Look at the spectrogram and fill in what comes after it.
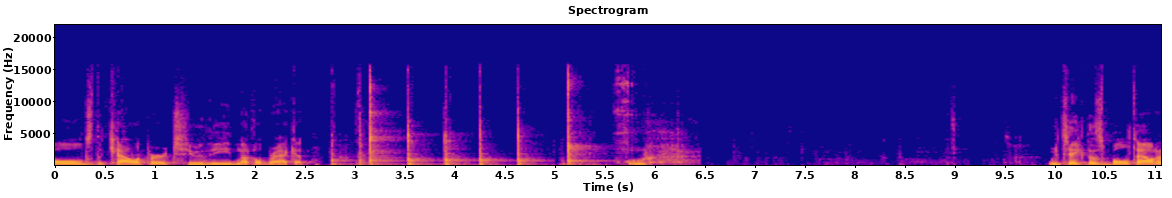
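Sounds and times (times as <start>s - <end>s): ringing metal clank: 5.1s - 6.0s.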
